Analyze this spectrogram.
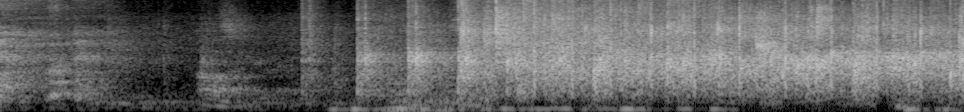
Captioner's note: applause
